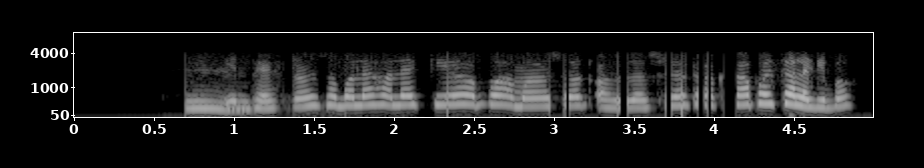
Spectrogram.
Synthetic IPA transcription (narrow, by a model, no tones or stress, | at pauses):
inpʰɛstɔɹsɦɔbɔlɛɦolɛkiɔɦɔbɔamaɹusɔɹɔtɔzɔsuɹɛtɔkkapojsalaɡibɔ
